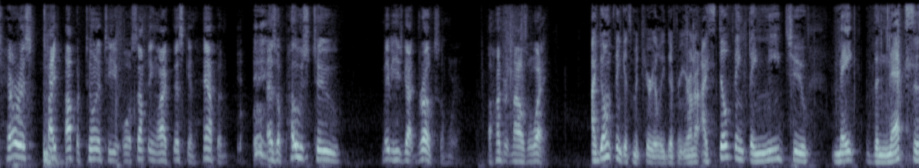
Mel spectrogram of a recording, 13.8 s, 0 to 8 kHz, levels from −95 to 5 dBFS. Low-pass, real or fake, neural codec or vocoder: 7.2 kHz; real; none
